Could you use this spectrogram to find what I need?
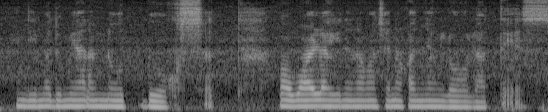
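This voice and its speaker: The speaker talks at a fairly slow pace in a flat, monotone delivery. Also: woman. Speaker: first-time vlogger, parent. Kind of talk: casual vlog voiceover. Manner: casual, chatty.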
